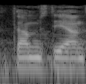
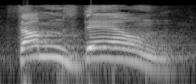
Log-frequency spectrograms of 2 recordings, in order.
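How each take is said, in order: First: Said in the usual way. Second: Loud, high proclamation; loud mock complaint. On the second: A narrator's reading. Customer reviews chip shop on Facebook, loud mock complaint. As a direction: call it out in mock outrage.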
